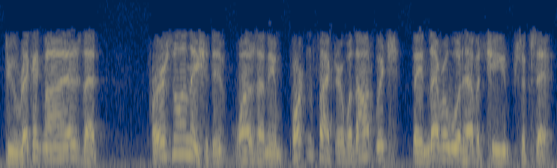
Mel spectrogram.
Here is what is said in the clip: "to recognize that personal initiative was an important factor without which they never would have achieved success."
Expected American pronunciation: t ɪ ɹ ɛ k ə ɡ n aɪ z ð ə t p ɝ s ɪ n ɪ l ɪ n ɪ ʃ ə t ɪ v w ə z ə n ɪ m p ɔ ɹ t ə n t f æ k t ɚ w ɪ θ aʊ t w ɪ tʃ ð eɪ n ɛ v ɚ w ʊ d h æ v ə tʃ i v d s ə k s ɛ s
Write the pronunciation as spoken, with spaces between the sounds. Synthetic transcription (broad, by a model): t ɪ ɹ ɛ k ə ɡ n aɪ z ð ə t p ɝ s n l ɪ n ɪ ʃ ə t ɪ v w ə z ə n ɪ m p ɔ ɹ t n t f æ k t ɚ w ɪ θ aʊ t w ɪ tʃ ð eɪ n ɛ v ɚ w ʊ d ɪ v ə tʃ i v d s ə k s ɛ s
